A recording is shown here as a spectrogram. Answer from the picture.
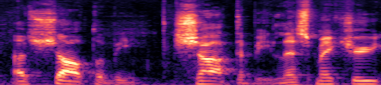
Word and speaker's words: Shatibi: Now, how would you pronounce his name? Shatibi.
